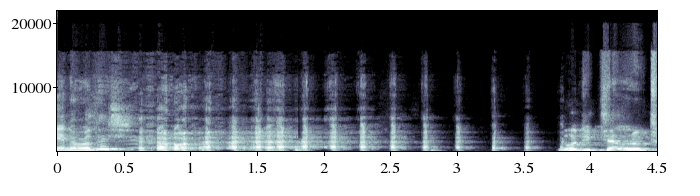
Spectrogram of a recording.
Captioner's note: laughs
